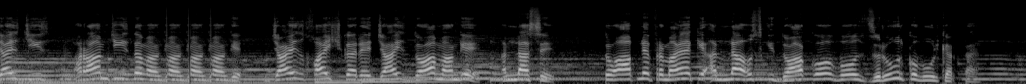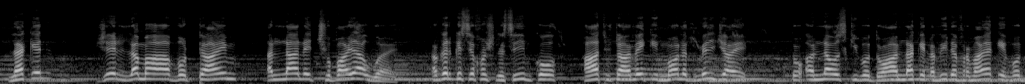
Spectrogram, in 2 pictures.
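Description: From 1.67 s to 2.33 s the CD is stuck on one turn: a scratch throws the laser back a track at the same point each rotation, so a 0.22 s slice of sound plays three times, muting briefly at every jump, a quick, even skipping stutter.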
